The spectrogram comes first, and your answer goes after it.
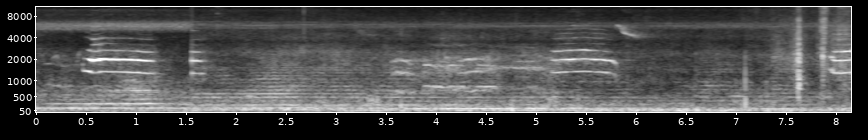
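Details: Cat giving two clear meows several seconds apart, plus softer fainter mewing between them, with low background hum, a steady high tone and a few clicks near the end.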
